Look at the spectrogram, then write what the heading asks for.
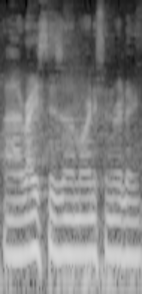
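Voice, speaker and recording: A man's voice: on the low side, completely flat delivery, normal speed, slight background noise, natural voice. An actor playing a cocky man from England with an English accent who flirts and brags about how women love his voice. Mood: chatty. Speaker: man chatting up a woman. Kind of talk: acted dating-game scene.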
